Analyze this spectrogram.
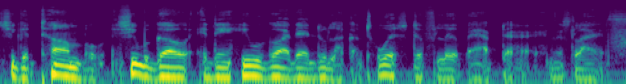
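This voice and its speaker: A man's very deep, low voice with vocal fry and very wide pitch swings, at a fairly quick pace. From Atlanta, Georgia, US South. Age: 30s. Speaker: comedian. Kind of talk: casual chat. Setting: studio. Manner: animated.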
